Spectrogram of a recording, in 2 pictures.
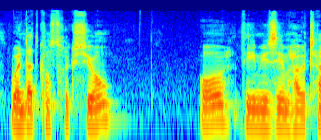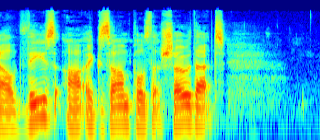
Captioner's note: speaking French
